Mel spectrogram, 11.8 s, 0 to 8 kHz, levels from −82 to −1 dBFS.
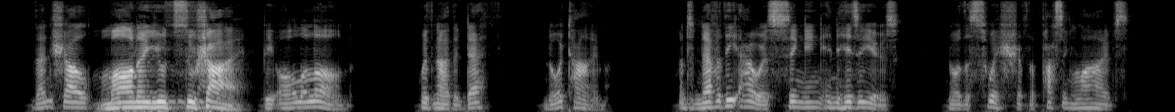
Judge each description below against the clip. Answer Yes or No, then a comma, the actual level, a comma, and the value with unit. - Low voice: Yes, low, 130 Hz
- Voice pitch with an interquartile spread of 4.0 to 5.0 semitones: No, average, 3.5 semitones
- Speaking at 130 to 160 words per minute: Yes, average, 145 wpm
